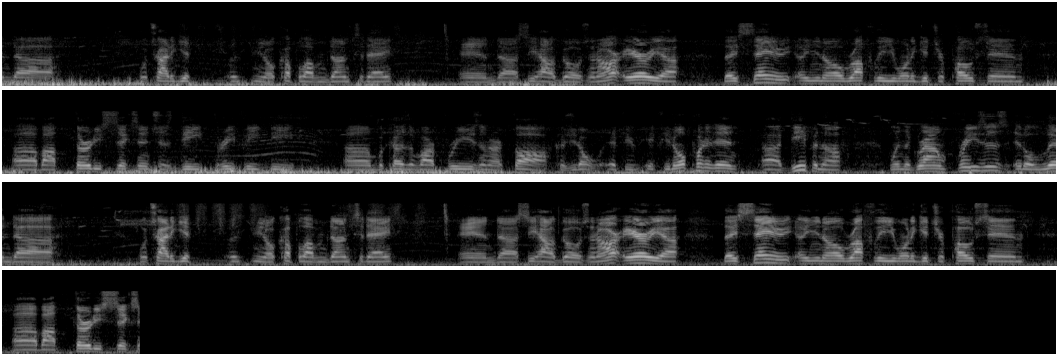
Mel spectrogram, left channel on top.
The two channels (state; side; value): drops out; right; at 12.0 s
